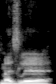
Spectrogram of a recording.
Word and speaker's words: Meslier: says rodon actually hates meslier silent s and it doesn't say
